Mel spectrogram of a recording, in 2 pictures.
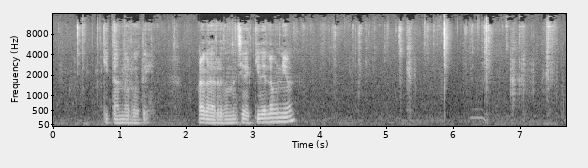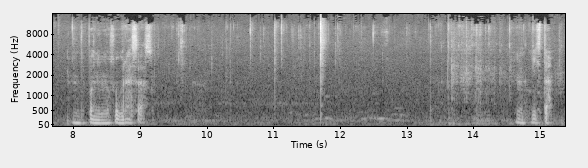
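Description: Plastic toy parts click and snap as they are twisted and moved.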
